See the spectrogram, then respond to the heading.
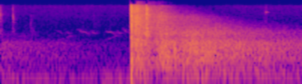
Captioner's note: pistol fires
